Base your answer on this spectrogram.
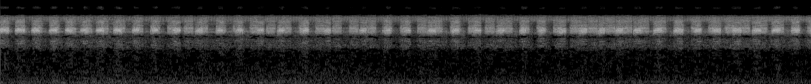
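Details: Provençal cicadas in summer, southern France, filling the air with a shrill buzzing chorus whose pulses come less evenly, swelling and dipping irregularly over a continuous high hiss.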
